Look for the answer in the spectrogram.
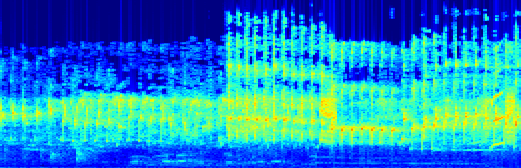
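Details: Lovebird trained through a simulated singing competition: quieter chatter at first, then a louder surge of rapid, buzzy, high-pitched pulses, with human voices and a brief tone underneath.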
